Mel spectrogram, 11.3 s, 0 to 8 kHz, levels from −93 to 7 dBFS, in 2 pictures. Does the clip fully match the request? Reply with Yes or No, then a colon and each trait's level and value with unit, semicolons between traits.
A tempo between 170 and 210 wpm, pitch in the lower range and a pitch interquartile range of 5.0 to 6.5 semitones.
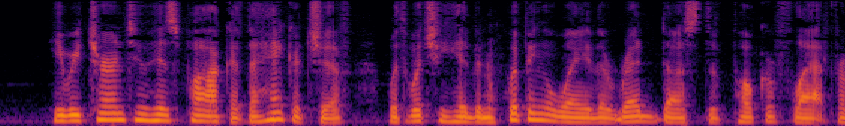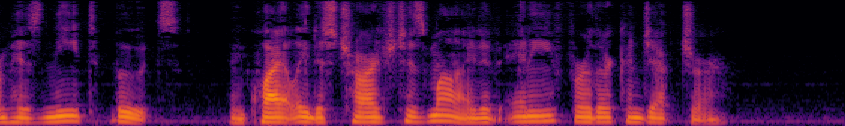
No: average, 175 wpm; low, 115 Hz; average, 3.4 semitones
